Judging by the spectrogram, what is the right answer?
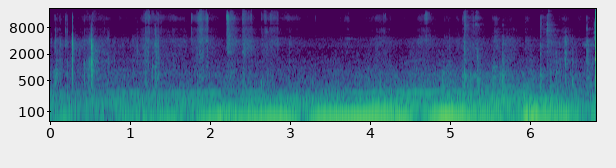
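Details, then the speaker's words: Troy-Bilt TB320 push mower with Briggs & Stratton 150cc engine, before tune-up: engine speed swells and sags every few seconds, a surging, hunting idle; it bogs and sometimes dies under grass load. Cause suspected, tune-up expected to fix. "all right so you may or may not have heard it but it does kind of go up and then down and up and down so uh we're hoping that this will fix it"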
